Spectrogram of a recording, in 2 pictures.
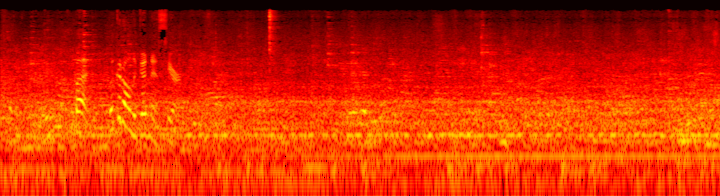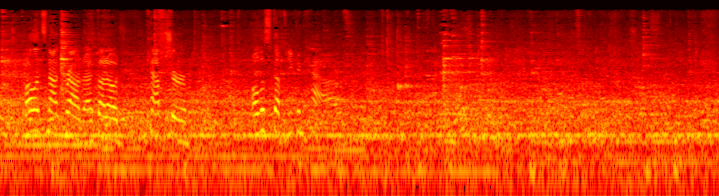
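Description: A crowd of people chatters in the background of a busy room.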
